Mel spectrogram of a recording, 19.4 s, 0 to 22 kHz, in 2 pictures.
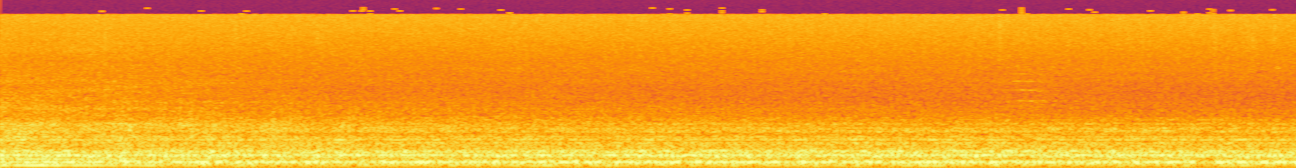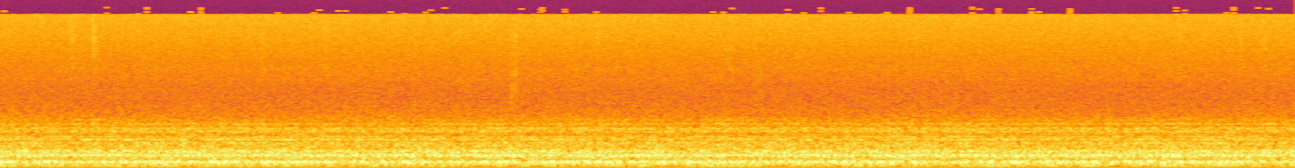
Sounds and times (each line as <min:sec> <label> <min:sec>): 0:00.0 car 0:04.6
0:00.0 air-conditioning 0:19.4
